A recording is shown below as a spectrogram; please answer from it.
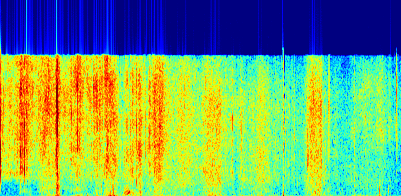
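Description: Nylon strap of a Combat Application Tourniquet being pulled and fed through its securing clips on the upper arm: irregular rustling and scraping of webbing with a few sharp clicks.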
